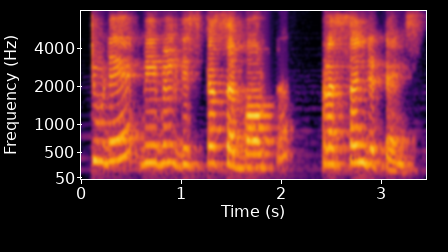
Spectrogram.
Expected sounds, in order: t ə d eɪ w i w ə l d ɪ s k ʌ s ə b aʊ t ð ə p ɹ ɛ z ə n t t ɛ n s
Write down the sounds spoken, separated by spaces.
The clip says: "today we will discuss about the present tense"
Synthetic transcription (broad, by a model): t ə d eɪ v i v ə l d ɪ s k ʌ s ə b aʊ t p ɹ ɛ s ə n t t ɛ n s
